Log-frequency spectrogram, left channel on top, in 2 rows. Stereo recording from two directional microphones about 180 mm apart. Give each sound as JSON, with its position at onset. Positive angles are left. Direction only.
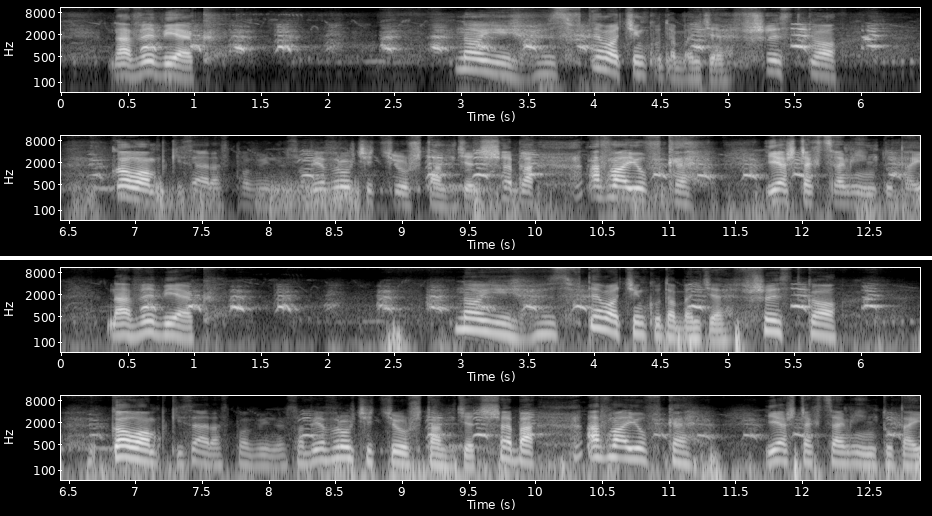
{"t": 0.3, "sound": "speech", "side_deg": -5}
{"t": 3.0, "sound": "speech", "side_deg": -35}
{"t": 6.8, "sound": "speech", "side_deg": -25}
{"t": 7.3, "sound": "speech", "side_deg": -45}
{"t": 9.0, "sound": "speech", "side_deg": -35}
{"t": 10.4, "sound": "speech", "side_deg": -15}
